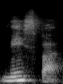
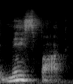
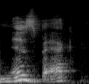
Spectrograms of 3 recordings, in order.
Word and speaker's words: Misbach: was Grandpa misbach and that's the German pronunciation and when my brother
